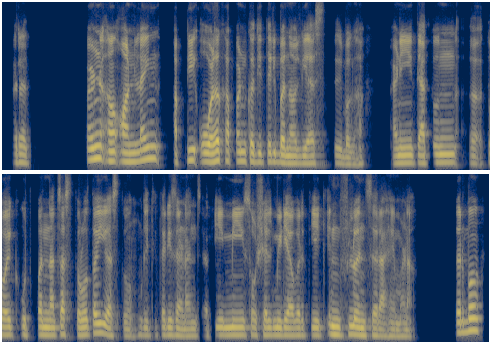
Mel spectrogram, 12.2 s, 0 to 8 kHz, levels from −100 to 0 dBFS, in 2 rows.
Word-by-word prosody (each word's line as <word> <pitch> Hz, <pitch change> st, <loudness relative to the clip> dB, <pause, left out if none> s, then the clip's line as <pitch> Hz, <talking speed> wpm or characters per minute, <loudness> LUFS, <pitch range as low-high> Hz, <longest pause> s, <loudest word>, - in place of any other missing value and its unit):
खरंच. 145 Hz, -2 st, -3 dB, 0.7 s
पण 200 Hz, +3 st, +5 dB
अ, 170 Hz, -5 st, +4 dB, 0.2 s
ऑनलाईन 180 Hz, +7 st, +3 dB, 0.2 s
आपली 185 Hz, 0 st, 0 dB
ओळख 160 Hz, +3 st, +5 dB
आपण 165 Hz, 0 st, -1 dB
कधीतरी 155 Hz, 0 st, -1 dB
बनवली 130 Hz, -1 st, +1 dB
असते 130 Hz, +1 st, -3 dB
बघा. 110 Hz, +2 st, -7 dB, 0.4 s
आणि 135 Hz, +1 st, +3 dB
त्यातून 145 Hz, +2 st, 0 dB, 0.2 s
अ, 130 Hz, -, -5 dB
तो 140 Hz, -, +2 dB
एक 140 Hz, -1 st, -1 dB
उत्पन्नाचा 135 Hz, 0 st, 0 dB
स्त्रोतही 140 Hz, +5 st, +1 dB
असतो, 125 Hz, -2 st, -3 dB, 0.2 s
कितीतरी 130 Hz, +1 st, -4 dB
जणांचा, 120 Hz, -2 st, -5 dB
की 135 Hz, -1 st, +1 dB
मी 135 Hz, 0 st, +3 dB
सोशल 130 Hz, 0 st, -2 dB
मीडियावरती 130 Hz, 0 st, +1 dB
एक 130 Hz, +1 st, -4 dB
इन्फ्लुएन्सर 130 Hz, -2 st, +2 dB
आहे 115 Hz, +1 st, -6 dB
म्हणा. 115 Hz, 0 st, -6 dB, 0.6 s
तर 180 Hz, +1 st, +2 dB
मग 215 Hz, +2 st, +4 dB
135 Hz, 155 wpm, -26 LUFS, 130-150 Hz, 0.7 s, पण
